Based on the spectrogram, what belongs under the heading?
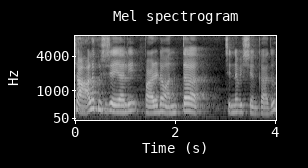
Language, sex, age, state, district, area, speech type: Telugu, female, 30-45, Andhra Pradesh, Visakhapatnam, urban, spontaneous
